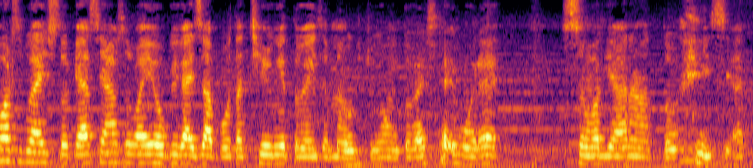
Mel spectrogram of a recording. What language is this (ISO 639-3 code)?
hin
